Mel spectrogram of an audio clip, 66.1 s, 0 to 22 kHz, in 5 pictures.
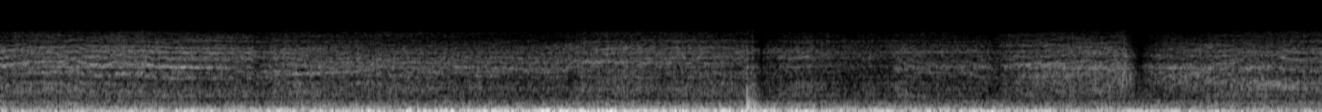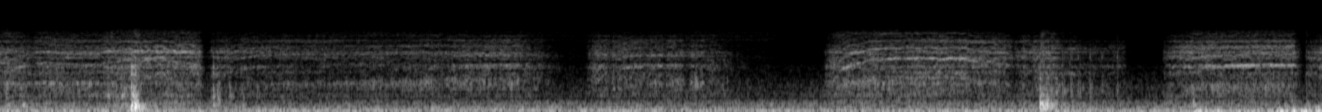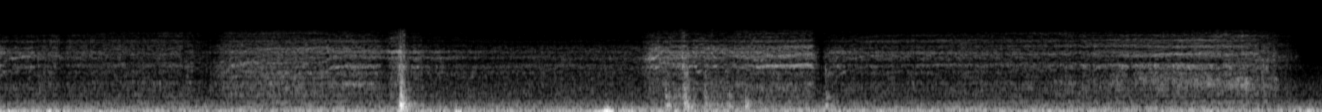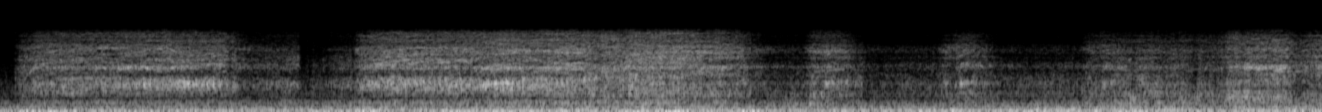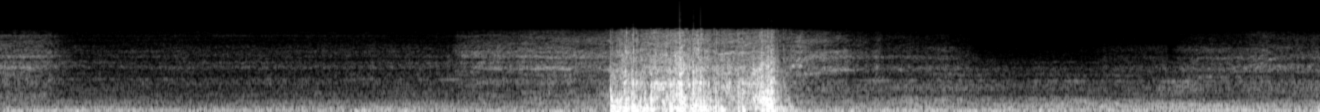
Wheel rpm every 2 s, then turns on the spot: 0, 0, 0, 0, 0, 0, 0, 0, 0, 0, 0, 0, 0, 0, 0, 0, 0, 0, 0, 0, 0, 0, 0, 0, 0, 0, 0, 0, 0, 0, 0, 0, 0.
none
